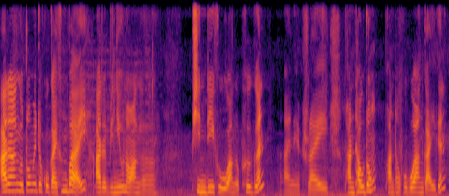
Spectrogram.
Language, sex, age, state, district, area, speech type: Bodo, female, 18-30, Assam, Udalguri, urban, spontaneous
